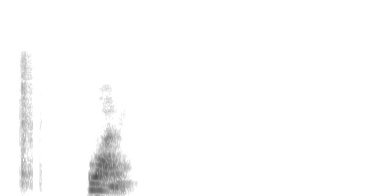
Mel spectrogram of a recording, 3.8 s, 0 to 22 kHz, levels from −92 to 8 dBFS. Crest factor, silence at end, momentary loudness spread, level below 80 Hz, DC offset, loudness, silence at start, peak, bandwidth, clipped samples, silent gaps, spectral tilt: 24 dB; 2.55 s; 23 LU; -80 dBFS; under 0.1%; -37 LUFS; 0.2 s; -20 dBFS; 4.5 kHz; under 0.1%; 0.32-0.65 s; -8.5 dB/octave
